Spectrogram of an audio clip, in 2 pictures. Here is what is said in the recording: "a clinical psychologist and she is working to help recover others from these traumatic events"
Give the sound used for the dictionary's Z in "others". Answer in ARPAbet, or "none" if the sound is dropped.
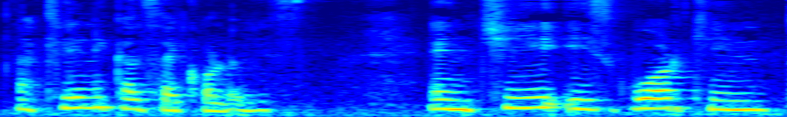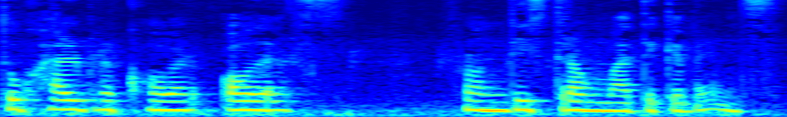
S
